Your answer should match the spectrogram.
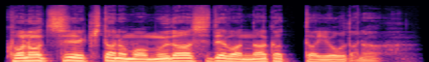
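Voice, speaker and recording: An actor playing a brusque, impatient demon fighter in an anime game, rough-spoken and contemptuous. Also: male voice, mid-range voice, expressive, brisk, a little mellow, no room sound, clean studio sound, close to an everyday voice. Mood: cold menace.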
